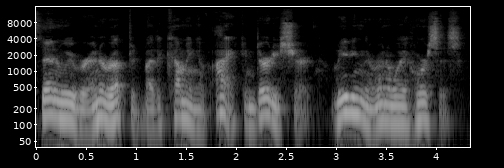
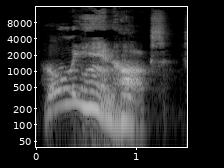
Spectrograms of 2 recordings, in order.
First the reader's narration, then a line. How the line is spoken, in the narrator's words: exclaimed Dirty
